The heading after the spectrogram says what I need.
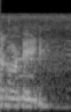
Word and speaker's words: surely: Surely.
